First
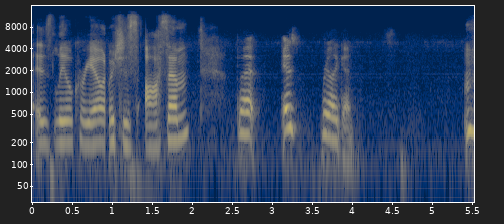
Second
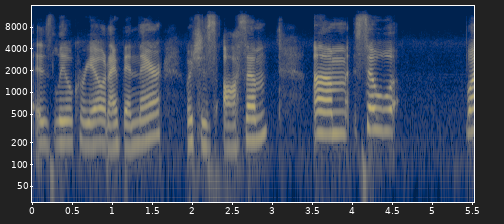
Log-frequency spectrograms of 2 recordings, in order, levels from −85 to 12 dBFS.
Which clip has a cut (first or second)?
first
